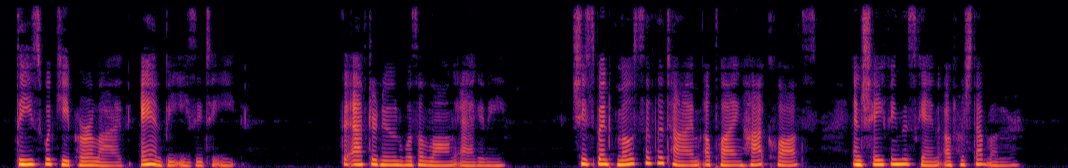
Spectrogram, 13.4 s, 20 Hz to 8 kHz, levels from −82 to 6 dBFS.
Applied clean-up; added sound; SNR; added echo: none; none; none; none.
